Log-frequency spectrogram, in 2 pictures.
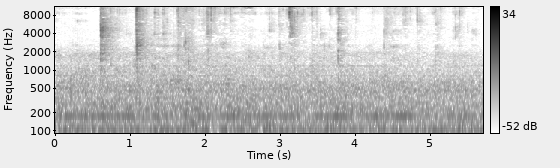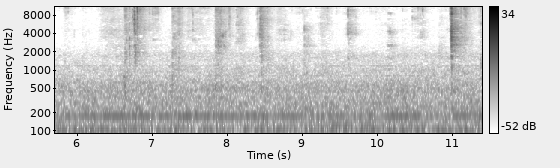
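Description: Two people eating chapatti flatbread with mutton paya: chewing and mouth clicks, and the bread being torn by hand, in many short, irregular clicks over a steady low hum.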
